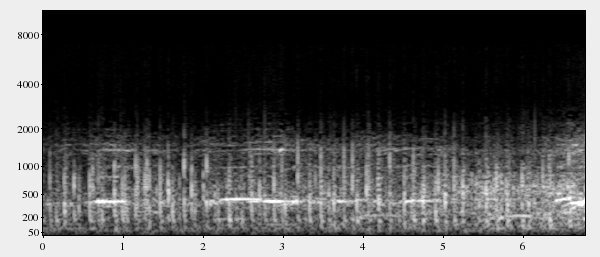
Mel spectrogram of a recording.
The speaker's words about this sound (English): Too late, Hoppy. They're stampeded. And they're moving this way. Fast. Hoppy, we can't stop them. And we can't get out of this gorge.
